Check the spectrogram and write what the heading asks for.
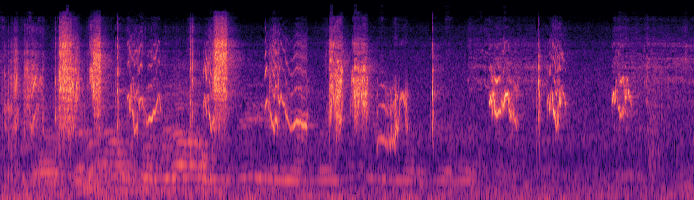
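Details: Aviary budgerigars singing and playing: harsh scratchy squawks and clicks mixed with wavering, whistled warbles and chirps, delivered in uneven bursts, with a faint low hum underneath.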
